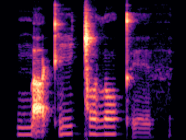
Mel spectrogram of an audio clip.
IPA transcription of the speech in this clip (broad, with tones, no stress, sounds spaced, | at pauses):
n̪ a̰˥ kʼ i˥ ǀ ʊ˥ l o˥ kʼ ɪ˩ θ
